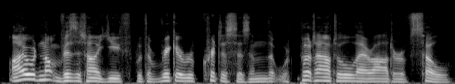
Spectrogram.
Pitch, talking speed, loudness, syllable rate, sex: 150 Hz, 265 wpm, -18 LUFS, 5.8 syllables/s, male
